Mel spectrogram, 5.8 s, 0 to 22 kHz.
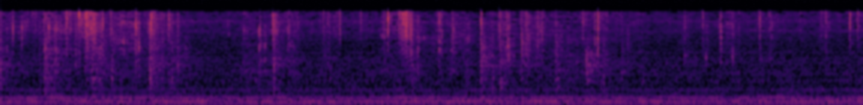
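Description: A metal knife blade scrapes and slices thin strips off the pre-scored surface of a solid, hand-sized blue Arko Men bar soap held in a hand with red painted nails. Soft, crisp scraping and crinkly cutting sounds come in quick bursts with bright edges, over a steady low hum around 137 Hz.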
